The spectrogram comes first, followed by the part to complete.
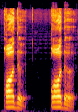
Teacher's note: قوف موٹا ہے اور دال قلقلہ ہے تو ہلا کے پڑھیں گے، اور قوف کو موٹا پڑھیں گے، قود، قود۔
